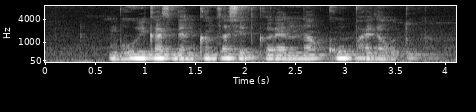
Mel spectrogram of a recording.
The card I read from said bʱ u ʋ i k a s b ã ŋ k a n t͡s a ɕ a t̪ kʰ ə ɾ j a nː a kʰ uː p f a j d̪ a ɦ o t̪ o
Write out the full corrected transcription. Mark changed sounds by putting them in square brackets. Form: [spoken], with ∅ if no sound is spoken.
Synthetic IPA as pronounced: bʱ u ʋ i k a s b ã ŋ k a n t͡s a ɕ [e] t̪ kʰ ə ɾ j a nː a kʰ uː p f a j d̪ a ɦ o t̪ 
